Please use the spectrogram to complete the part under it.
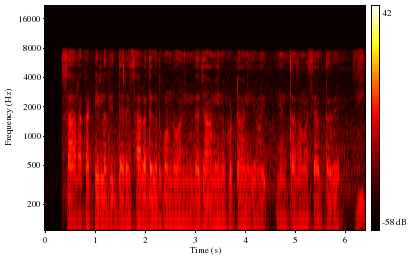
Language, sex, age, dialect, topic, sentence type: Kannada, male, 25-30, Coastal/Dakshin, banking, question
